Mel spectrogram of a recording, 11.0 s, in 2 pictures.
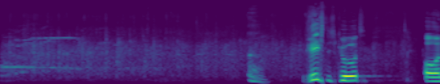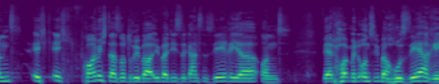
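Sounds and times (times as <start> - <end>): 
audience applause: 0.0 - 5.0
speech: 3.1 - 10.9.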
